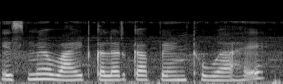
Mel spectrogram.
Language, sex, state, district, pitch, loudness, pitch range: Hindi, female, Uttar Pradesh, Lucknow, 205 Hz, -15 LUFS, 200-230 Hz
